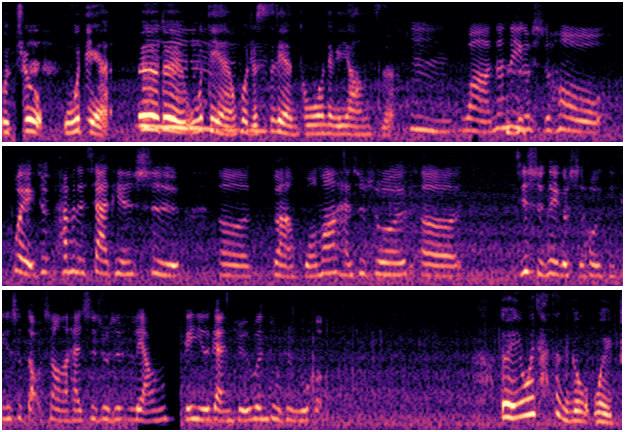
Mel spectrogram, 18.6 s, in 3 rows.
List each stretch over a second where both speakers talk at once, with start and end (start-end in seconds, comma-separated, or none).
1.4-2.7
